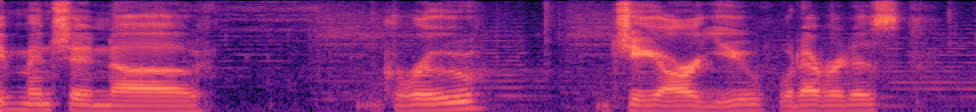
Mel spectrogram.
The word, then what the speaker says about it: GRU: G-R-U, whatever it is. They pronounce it GRU in Metal Gear Solid 3.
